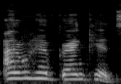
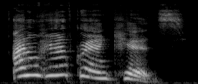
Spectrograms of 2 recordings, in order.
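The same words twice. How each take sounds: First: Said in the usual way. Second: Don't leaned on, higher and slower; "I DON'T have grandkids", don't raised and drawn out; stress on don't. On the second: Real, not acted. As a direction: insist on don't, slow and high. Repeats the line for emphasis.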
